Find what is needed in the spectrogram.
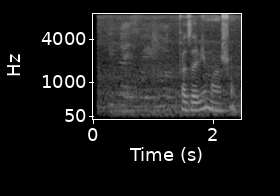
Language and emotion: Russian, neutral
